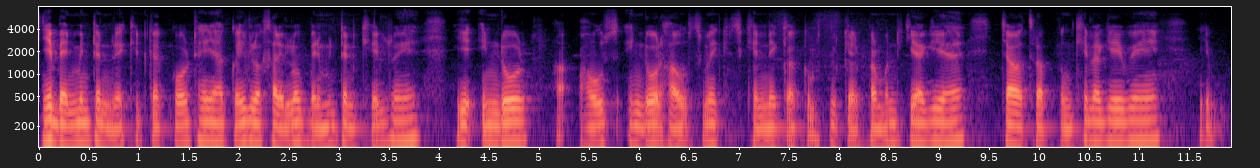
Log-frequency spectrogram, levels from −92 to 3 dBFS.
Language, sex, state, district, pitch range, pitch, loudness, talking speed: Hindi, female, Bihar, Araria, 100-115 Hz, 110 Hz, -26 LUFS, 165 wpm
